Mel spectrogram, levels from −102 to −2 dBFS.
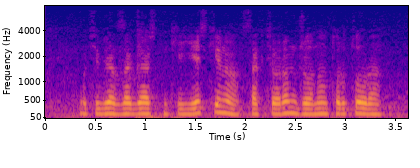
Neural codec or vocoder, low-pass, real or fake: none; 7.2 kHz; real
